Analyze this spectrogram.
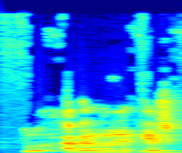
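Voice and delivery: ordinary delivery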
